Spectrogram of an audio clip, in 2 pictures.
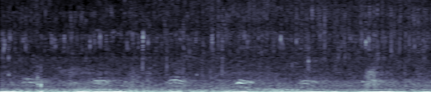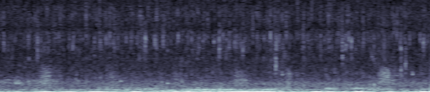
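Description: A series of short bird calls, quacking like ducks, repeated every second or so over a steady background hum.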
